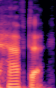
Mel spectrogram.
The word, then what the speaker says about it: have to: That reduces to have toa. And here, notice the sound change. The v in often shifts to an f sound.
